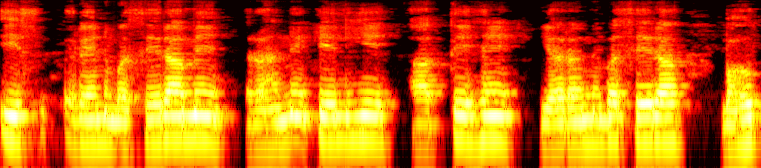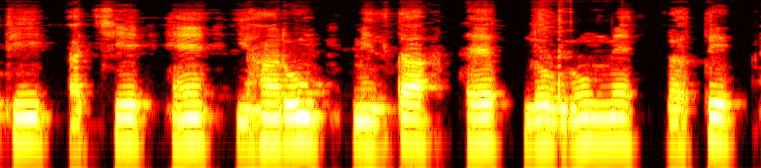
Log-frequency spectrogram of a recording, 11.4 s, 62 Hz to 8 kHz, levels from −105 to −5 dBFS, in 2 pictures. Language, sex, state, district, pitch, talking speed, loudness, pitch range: Hindi, male, Bihar, Supaul, 135 Hz, 130 wpm, -17 LUFS, 125-135 Hz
